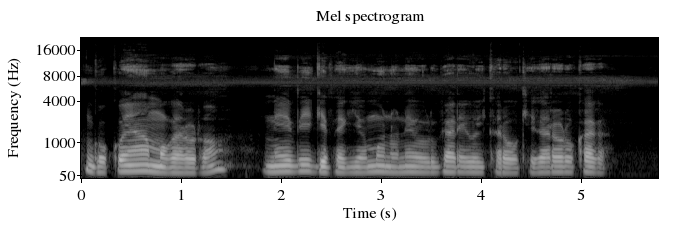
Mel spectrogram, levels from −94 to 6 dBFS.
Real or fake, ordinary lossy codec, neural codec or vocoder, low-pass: real; none; none; 19.8 kHz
